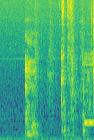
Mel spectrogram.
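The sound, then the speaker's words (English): Phone keypad tones beep in three short, separate bursts as a phone number is dialed to make a call, clear against a quiet background. “I'm calling him.”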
